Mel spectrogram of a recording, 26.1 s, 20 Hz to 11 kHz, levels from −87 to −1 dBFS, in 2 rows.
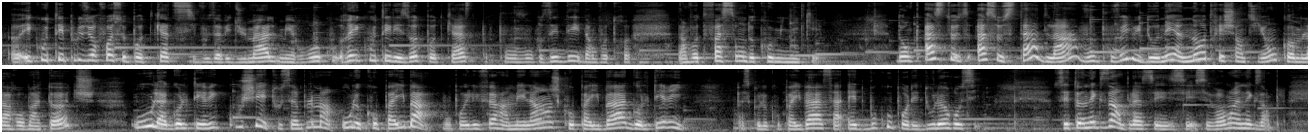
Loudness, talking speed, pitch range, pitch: -19 LUFS, 185 wpm, 195-245 Hz, 220 Hz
